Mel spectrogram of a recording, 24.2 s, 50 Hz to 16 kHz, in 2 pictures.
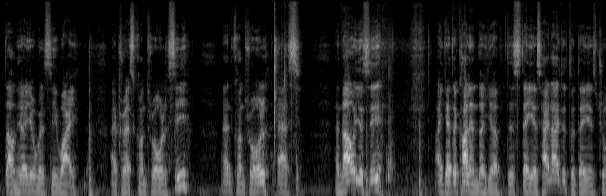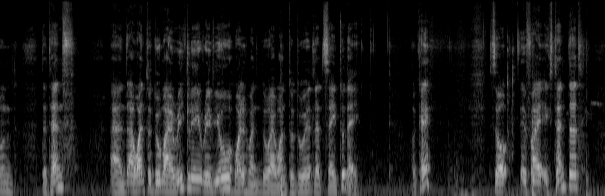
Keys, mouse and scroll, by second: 3.6 ctrl+c, 5.7 ctrl+s, 19.6 click, 22.5 Tab.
